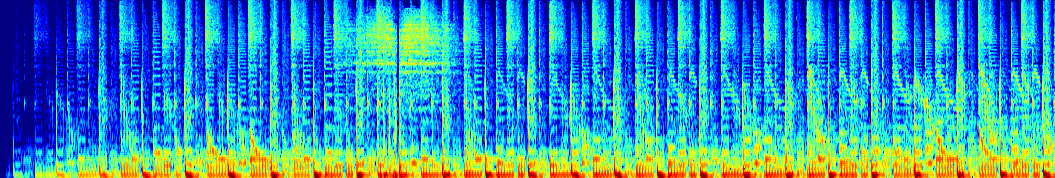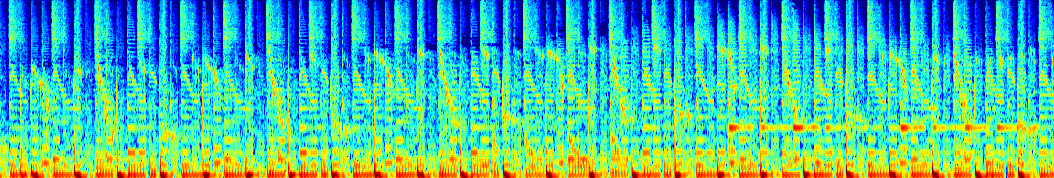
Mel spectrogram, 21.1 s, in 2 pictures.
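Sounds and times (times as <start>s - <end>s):
trance music: 0.1s - 21.0s.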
